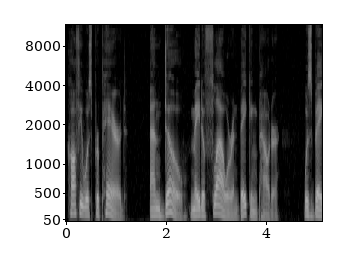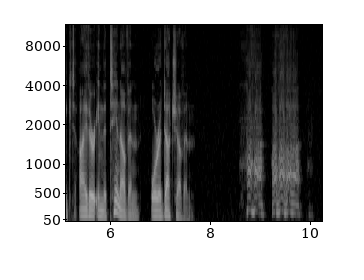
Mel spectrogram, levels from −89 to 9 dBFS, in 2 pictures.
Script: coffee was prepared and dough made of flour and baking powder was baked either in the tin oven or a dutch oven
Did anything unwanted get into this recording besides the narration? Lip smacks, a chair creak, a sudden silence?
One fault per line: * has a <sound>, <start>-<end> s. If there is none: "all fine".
* has a laugh, 8.6-10.1 s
